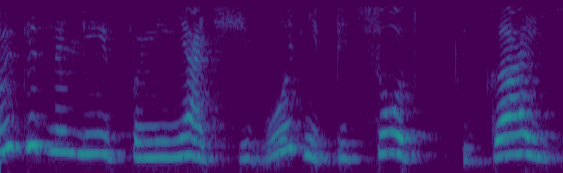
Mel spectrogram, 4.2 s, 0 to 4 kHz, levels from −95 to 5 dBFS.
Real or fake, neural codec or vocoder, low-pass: real; none; 3.6 kHz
